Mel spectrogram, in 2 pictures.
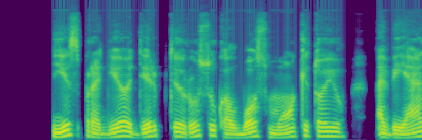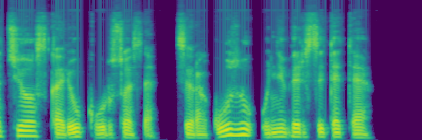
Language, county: Lithuanian, Šiauliai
